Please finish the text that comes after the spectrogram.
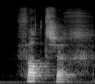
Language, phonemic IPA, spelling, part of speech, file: Dutch, /ˈvɑtsəx/, vadsig, adjective, Nl-vadsig.ogg
- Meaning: 1. overweight, often lazy 2. slow or apathetic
